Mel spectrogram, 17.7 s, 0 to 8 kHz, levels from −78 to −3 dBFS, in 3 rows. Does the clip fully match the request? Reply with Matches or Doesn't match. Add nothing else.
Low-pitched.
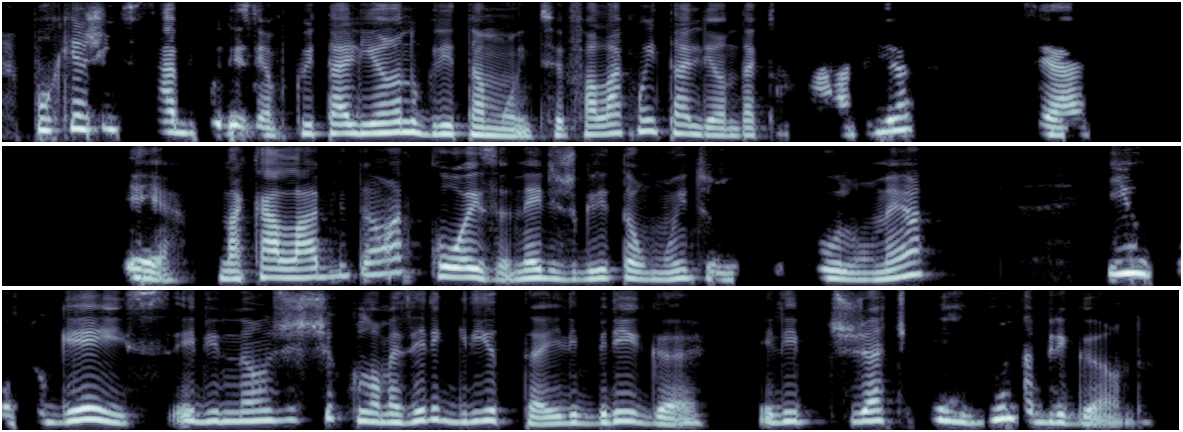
Doesn't match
